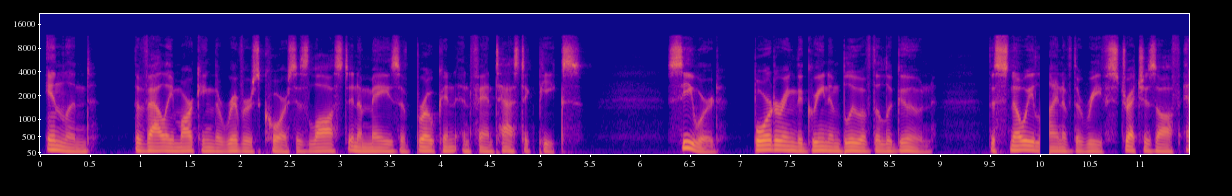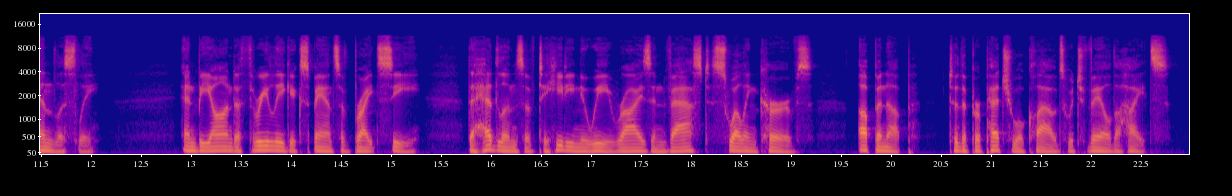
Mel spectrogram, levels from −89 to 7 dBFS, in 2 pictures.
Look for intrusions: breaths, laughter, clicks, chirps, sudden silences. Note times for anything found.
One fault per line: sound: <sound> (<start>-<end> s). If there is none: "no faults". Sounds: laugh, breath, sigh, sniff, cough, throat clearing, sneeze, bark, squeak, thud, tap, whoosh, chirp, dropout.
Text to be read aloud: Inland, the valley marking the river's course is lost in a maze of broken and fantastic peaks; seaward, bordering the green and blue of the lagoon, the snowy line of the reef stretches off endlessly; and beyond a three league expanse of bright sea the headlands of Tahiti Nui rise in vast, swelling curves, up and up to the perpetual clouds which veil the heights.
sound: dropout (10.0-10.1 s)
